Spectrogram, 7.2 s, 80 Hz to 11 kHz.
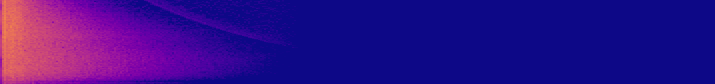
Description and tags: IR ST Parking Garage 03
A digitally modelled impulse response of a location. I use these impulse responses for sound implementation in games, but some of these work great on musical sources as well.
acoustics, convolution, echo, impulse, IR, response, reverb, room, space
